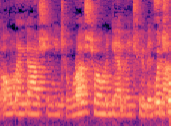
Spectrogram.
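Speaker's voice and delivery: ordinary talk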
